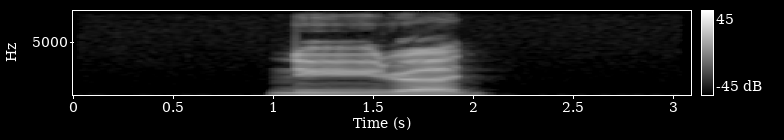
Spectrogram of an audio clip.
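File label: "女人", Chinese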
